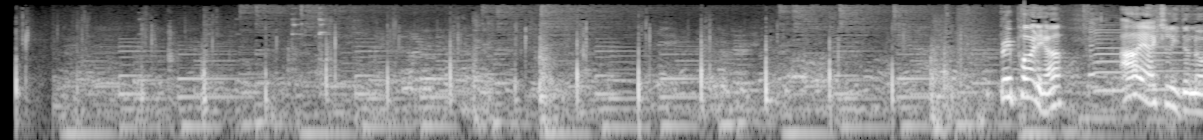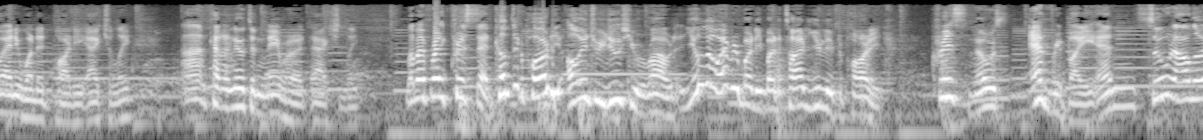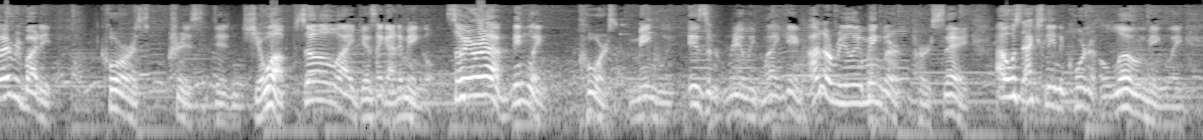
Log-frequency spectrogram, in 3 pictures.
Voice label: sarcastic guy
